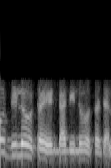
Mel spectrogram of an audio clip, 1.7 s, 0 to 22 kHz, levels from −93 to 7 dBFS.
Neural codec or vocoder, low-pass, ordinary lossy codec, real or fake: none; 3.6 kHz; none; real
